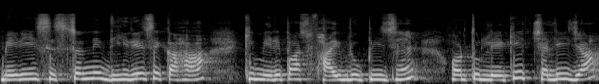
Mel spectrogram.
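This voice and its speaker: A woman speaks in a plain, everyday voice, fairly high in pitch, with fairly even intonation and very even loudness. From Haryana, India (Jind). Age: 60s. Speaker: gold medalist athlete. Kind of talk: interview.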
